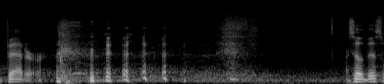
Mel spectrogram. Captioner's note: laughter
